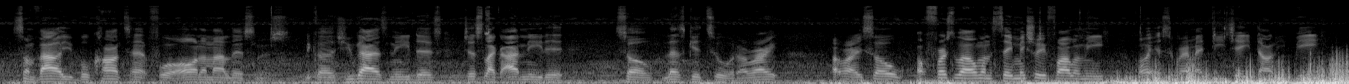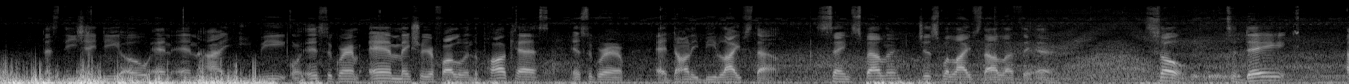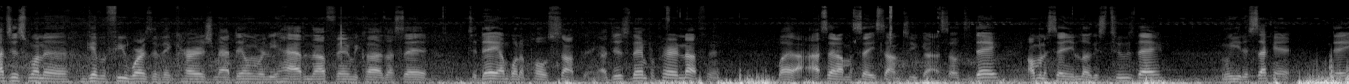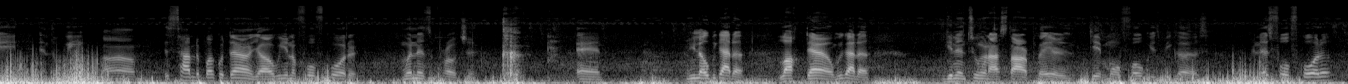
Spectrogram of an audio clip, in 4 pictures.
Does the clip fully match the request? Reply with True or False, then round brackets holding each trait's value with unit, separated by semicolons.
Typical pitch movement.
False (6.4 semitones)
